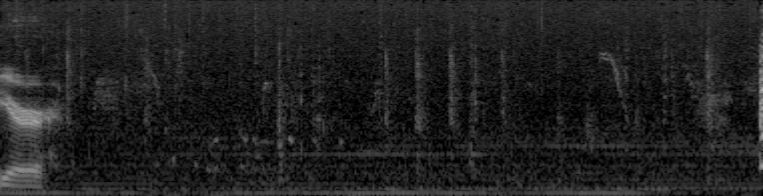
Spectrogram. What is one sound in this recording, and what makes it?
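Hens cluck and chirp softly nearby.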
